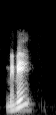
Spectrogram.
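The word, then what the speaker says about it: Memé: Meme. Sí, Con acento en la última E.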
